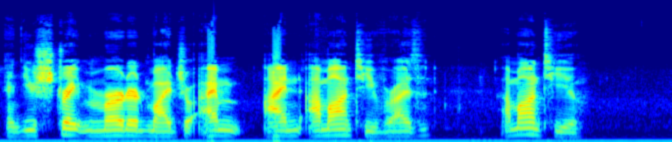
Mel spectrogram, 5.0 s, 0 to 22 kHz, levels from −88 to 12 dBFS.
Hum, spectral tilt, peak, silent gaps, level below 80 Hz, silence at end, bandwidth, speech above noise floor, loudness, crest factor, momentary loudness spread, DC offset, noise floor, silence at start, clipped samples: none; -1 dB/octave; 0 dBFS; none; -76 dBFS; 0.7 s; 15 kHz; 47 dB; -18 LUFS; 22 dB; 13 LU; under 0.1%; -67 dBFS; 0.05 s; under 0.1%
